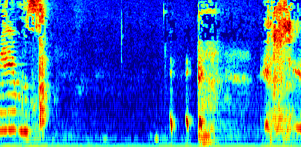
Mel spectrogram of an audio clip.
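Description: A woman laughing briefly, then the sound drops out to silence for over a second. A few faint clicks follow, and short bursts of voice come back near the end.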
